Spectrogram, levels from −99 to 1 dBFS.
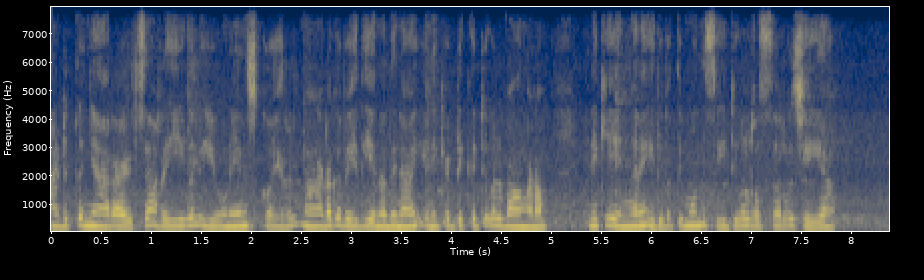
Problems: none marked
